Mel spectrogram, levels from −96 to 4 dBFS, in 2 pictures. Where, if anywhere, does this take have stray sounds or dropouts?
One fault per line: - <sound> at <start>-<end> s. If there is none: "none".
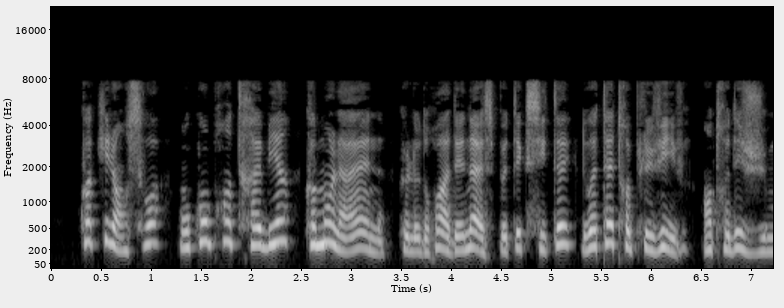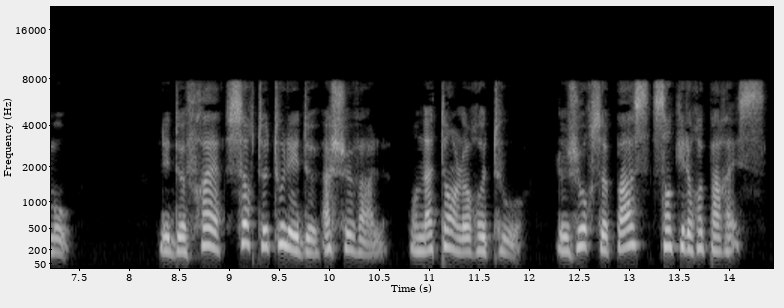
none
